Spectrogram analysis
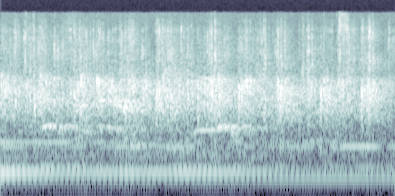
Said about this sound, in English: Let's give them one more hand clap. We appreciate that.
